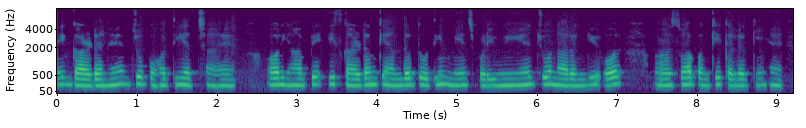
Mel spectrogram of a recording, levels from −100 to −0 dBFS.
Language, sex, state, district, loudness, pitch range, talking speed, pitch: Hindi, female, Uttar Pradesh, Varanasi, -35 LUFS, 190-210 Hz, 180 wpm, 195 Hz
